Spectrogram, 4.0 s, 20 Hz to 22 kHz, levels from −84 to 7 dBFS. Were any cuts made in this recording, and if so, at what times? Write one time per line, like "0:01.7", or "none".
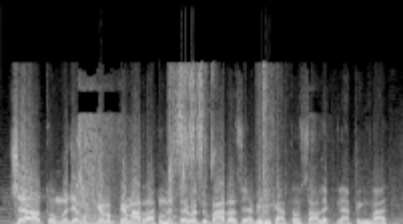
0:01.6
